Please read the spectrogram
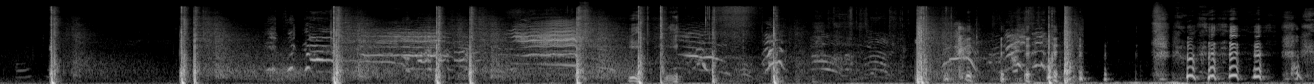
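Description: Fireworks at a gender reveal party explode in a loud, irregular string of sharp bangs, some close together, with whistling streaks and crackles between them while a crowd chatters and cheers in the background.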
